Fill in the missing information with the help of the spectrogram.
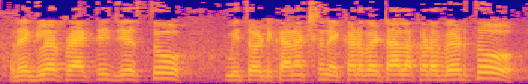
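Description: A man's voice: a little high, steady tone, racing, lo-fi sound, a little hiss or hum. A man teaching a spiritual class, playful and laughing as he keeps asking his audience questions.

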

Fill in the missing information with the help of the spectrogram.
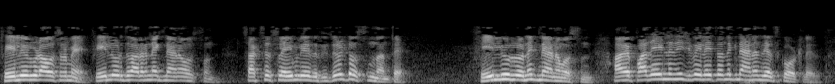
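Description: Spiritual teacher, male, high voice, fiery rhetorical scolding, dull lo-fi recording. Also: lively intonation, racing. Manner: scolding, rhetorical questions, mixes in English words. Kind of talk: spiritual discourse to an audience.

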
